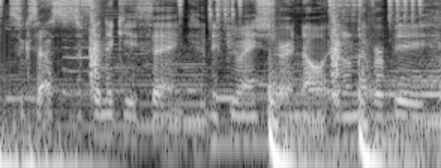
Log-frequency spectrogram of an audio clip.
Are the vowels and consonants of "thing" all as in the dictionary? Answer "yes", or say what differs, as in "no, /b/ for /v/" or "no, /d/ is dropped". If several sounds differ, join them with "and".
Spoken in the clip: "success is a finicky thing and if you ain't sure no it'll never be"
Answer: yes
